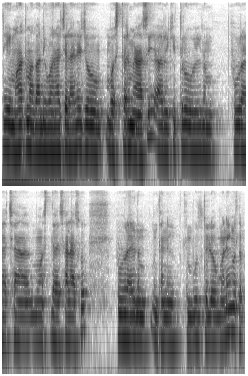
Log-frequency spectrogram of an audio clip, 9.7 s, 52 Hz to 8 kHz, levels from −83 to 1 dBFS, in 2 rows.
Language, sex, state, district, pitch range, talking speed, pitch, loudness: Halbi, male, Chhattisgarh, Bastar, 125-140 Hz, 135 wpm, 130 Hz, -17 LUFS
